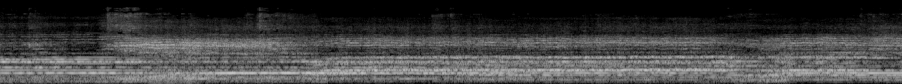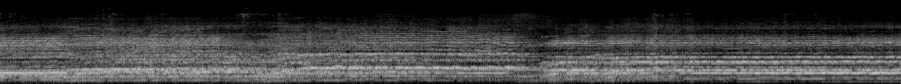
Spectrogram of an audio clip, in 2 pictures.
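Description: Church choir singing Orthodox liturgical chant in long held chords, with short breaks between phrases.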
